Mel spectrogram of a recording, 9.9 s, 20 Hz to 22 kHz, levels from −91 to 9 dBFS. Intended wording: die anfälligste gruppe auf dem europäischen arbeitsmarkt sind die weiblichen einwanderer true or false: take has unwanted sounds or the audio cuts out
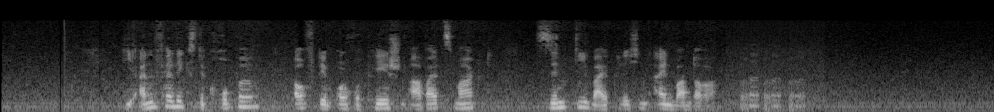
true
